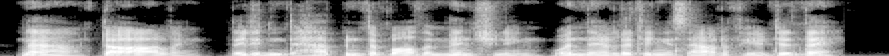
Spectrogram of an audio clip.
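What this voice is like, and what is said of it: Faux posh London accent. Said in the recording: “In an evidently faux posh Londoner accent, he inquired,”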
